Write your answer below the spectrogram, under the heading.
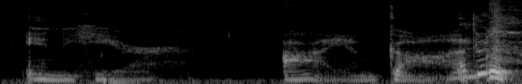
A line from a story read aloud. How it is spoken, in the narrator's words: He whispered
